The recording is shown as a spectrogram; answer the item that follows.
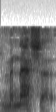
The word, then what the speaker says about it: Mannassah: My original name is Manasseh Lesser. M-A-N-N, well, the way we spell it is M-A-N-N-A-S-S-A-H.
